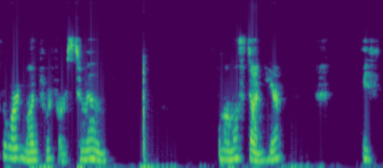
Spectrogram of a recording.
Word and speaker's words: mu: word month refers to Moon I'm almost done here if many of you know music can be broken down into two words mu pronounced moo is the 12th letter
